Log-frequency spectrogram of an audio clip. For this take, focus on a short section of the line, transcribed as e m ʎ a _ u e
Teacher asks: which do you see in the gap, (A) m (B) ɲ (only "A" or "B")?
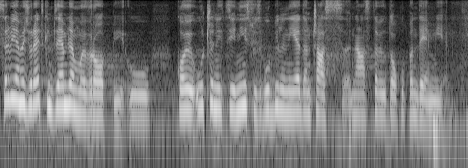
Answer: A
